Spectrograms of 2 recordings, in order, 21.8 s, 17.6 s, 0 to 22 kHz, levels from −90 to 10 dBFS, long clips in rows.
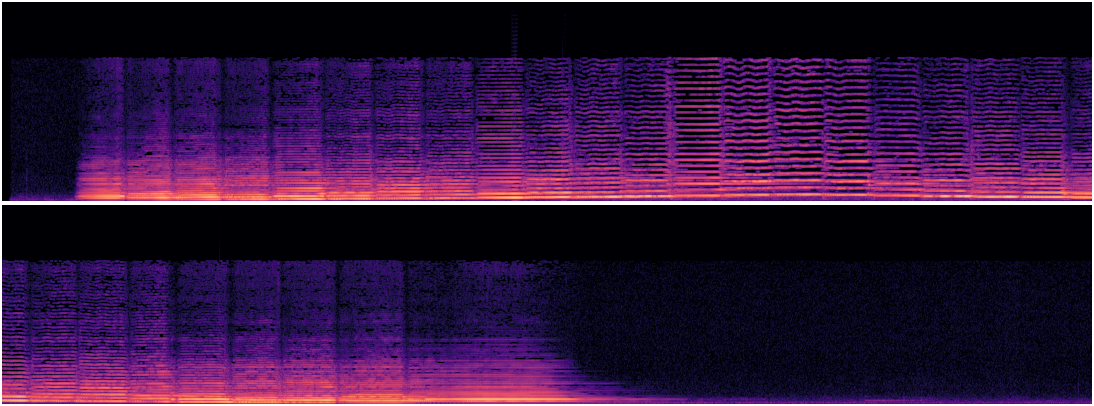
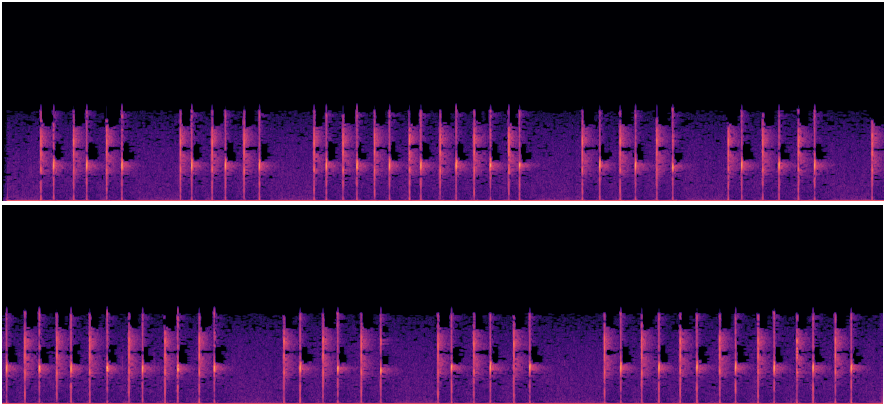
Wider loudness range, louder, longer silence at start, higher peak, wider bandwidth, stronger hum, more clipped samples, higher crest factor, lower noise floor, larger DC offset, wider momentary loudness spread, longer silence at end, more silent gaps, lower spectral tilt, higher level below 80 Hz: about the same, 3 LU vs 2 LU; first, -12 LUFS vs -20 LUFS; first, 0.75 s vs 0 s; about the same, 0 dBFS vs 0 dBFS; first, 16 kHz vs 11 kHz; neither; neither; second, 14 dB vs 24 dB; first, -60 dBFS vs -45 dBFS; second, under 0.1% vs 7%; about the same, 9 LU vs 7 LU; first, 4.85 s vs 0.25 s; neither; first, -3 dB/octave vs 0.5 dB/octave; second, -74 dBFS vs -44 dBFS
